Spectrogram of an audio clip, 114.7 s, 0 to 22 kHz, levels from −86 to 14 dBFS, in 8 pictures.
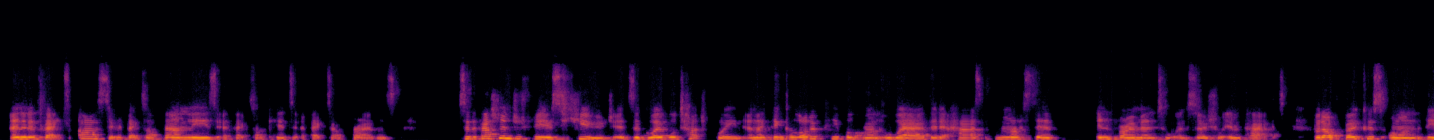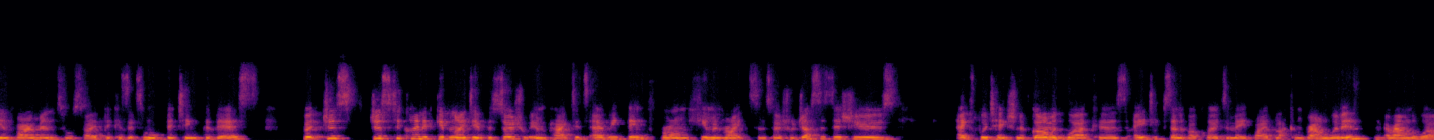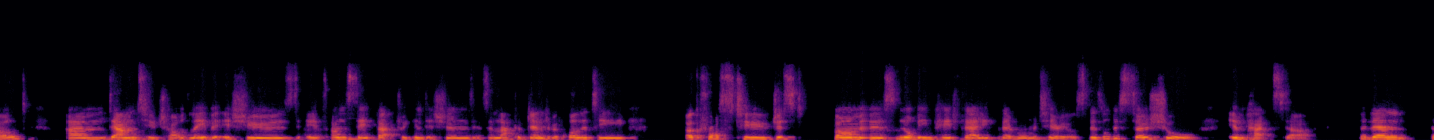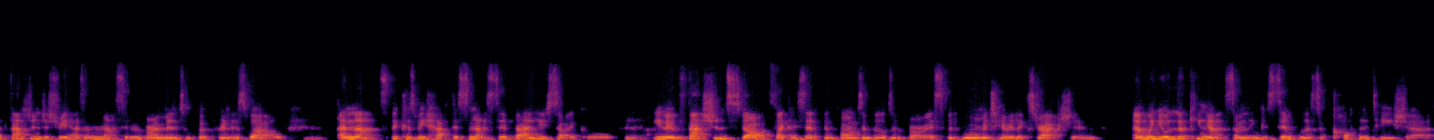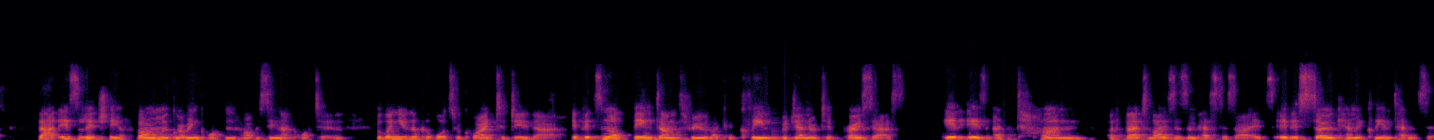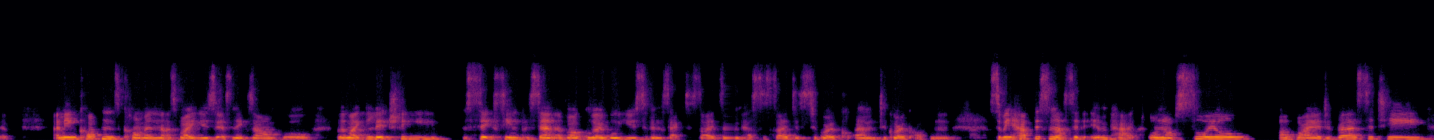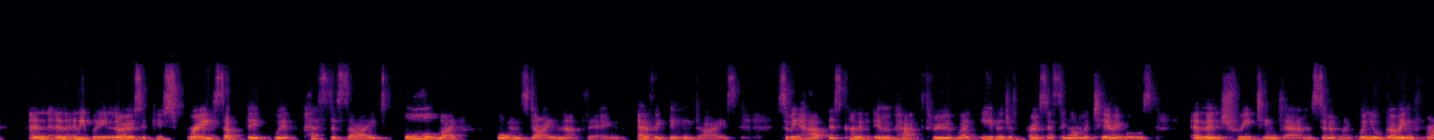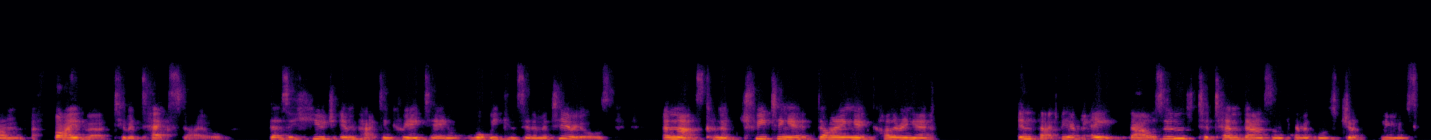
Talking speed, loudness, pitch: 185 wpm, -23 LUFS, 255 Hz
